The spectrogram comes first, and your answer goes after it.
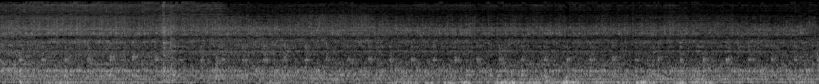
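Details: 2007 Chevrolet Avalanche at idle: a light ringing tick about four per second over a watery hiss, the noise narrowed to around cylinder five; owner unsure whether engine knock or piston slap.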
